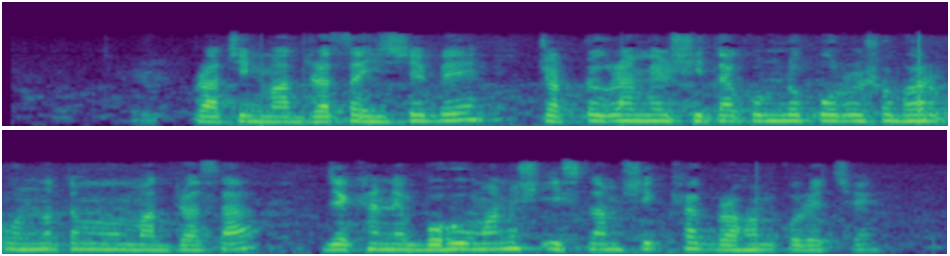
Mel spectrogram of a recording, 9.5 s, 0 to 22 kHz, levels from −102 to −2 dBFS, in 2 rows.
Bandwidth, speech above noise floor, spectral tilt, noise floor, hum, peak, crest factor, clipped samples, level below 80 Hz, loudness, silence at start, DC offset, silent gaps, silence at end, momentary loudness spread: 8 kHz; 38 dB; -6 dB/octave; -65 dBFS; none; -10 dBFS; 18 dB; under 0.1%; -60 dBFS; -28 LUFS; 0.7 s; under 0.1%; none; 0.35 s; 8 LU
